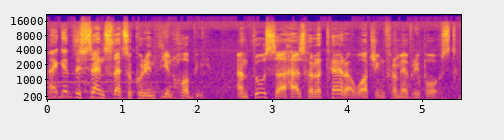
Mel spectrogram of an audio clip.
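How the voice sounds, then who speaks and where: A man's voice: on the low side, big pitch swings, normal speed, music in the background. A man playing a blunt, confident young mercenary in dramatic video game dialogue. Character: blunt, confident male Spartan-born mercenary.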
